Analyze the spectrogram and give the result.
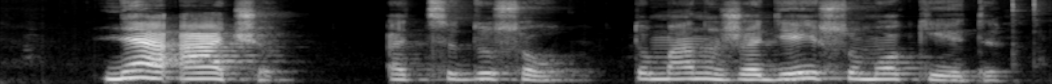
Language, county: Lithuanian, Panevėžys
